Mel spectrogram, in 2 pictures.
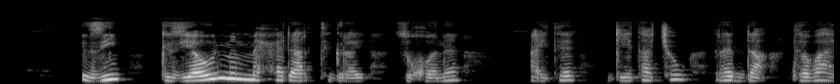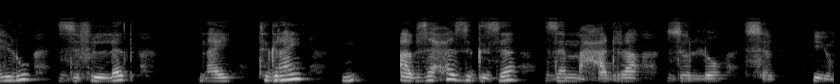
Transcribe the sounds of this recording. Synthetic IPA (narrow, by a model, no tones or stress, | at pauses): ʔɨzi | ɡ̥ɨzjawimɨmːɨħd̪aɾt̪ʰɨɡɾaj | zɨxo̞nɐ | ʔajt̪ʰɐ | ɡe̞t̪ʰat͡ʃːɛw | ɾɐd̪at̪ʰɐβahiluzɨfɨlːɐt̪ʼ | naj | t̪ʰɨɡɾaj | ʔaβzɨħɐzɨɡɨzɐ | zɐmːɐħad̪ɾazɐlːo̞sɐβ | ʔɨjːu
